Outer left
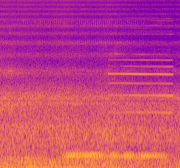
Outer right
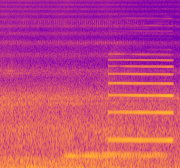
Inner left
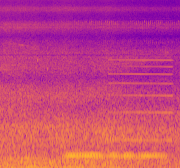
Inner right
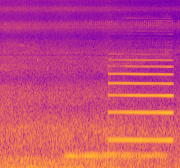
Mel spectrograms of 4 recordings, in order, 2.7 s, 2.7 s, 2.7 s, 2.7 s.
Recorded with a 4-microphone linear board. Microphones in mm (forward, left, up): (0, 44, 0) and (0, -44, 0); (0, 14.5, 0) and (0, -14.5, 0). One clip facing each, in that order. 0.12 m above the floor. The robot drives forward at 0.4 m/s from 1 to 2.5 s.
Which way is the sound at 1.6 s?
75° right (ahead or behind).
